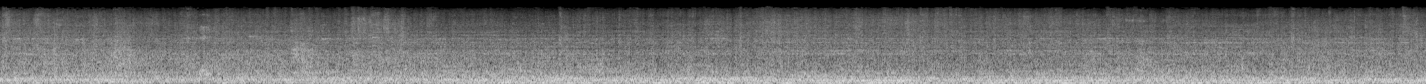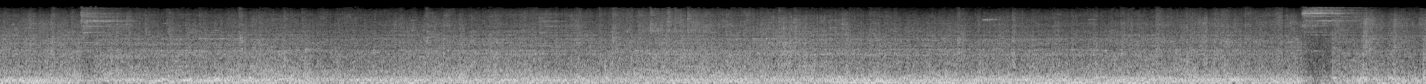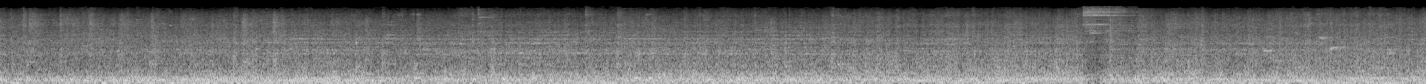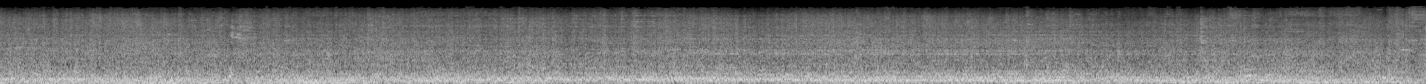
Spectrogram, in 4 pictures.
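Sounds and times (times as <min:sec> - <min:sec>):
freight train wheels rolling: 0:00.0 - 0:57.0.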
